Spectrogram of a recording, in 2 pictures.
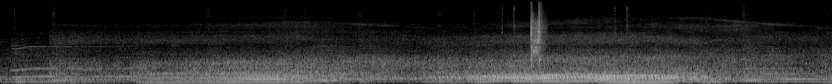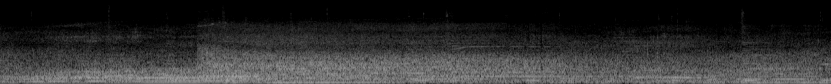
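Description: Car traffic passes along a street where an old car is parked, a steady roadway rumble swelling as vehicles go by near and then easing, with no voices over it.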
